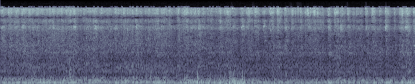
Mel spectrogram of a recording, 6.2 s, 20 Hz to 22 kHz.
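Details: 1970 Mach 1 clone V8 after a Holley 600 carburetor gasket rebuild, idling with a deep, even steady beat, no misses or carburetor hiccups; runs fine.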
